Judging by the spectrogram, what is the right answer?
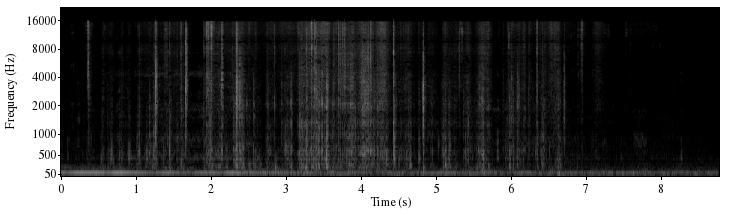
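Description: Plastic jerky package crinkling and rustling as it is handled, with many scattered clicks, densest in the middle. A low hum underneath drops away after about two and a half seconds.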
